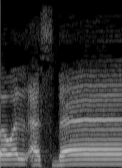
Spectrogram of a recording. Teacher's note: لما وقفنا على الطاء سكنت الطاء، والطاء من حروف قطب جد إذن تقلقل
